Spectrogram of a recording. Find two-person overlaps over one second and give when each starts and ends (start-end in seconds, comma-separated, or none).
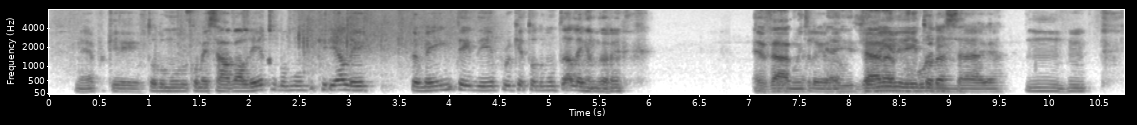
7.0-9.2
